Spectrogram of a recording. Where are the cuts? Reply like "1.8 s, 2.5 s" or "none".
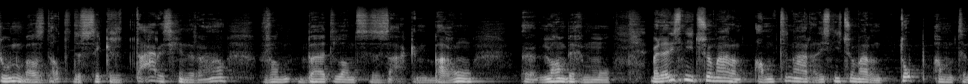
none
